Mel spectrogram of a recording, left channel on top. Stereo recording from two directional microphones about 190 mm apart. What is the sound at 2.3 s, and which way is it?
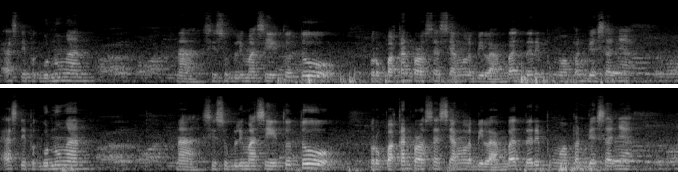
Speech, 55° right (ahead or behind).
